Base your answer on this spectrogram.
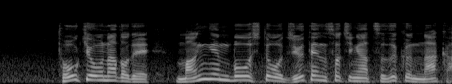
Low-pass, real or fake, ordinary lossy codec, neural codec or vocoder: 7.2 kHz; real; none; none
